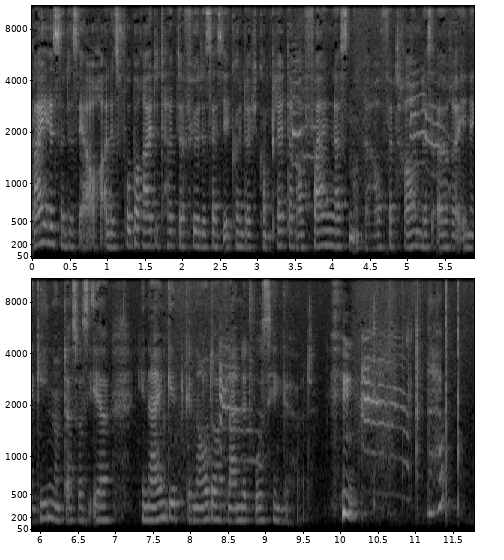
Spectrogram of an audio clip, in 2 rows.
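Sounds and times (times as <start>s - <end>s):
speech: 0.1s - 10.6s, 11.2s - 11.5s
cat meowing: 3.4s - 4.0s, 5.0s - 5.7s, 8.4s - 9.0s, 10.3s - 11.0s.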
